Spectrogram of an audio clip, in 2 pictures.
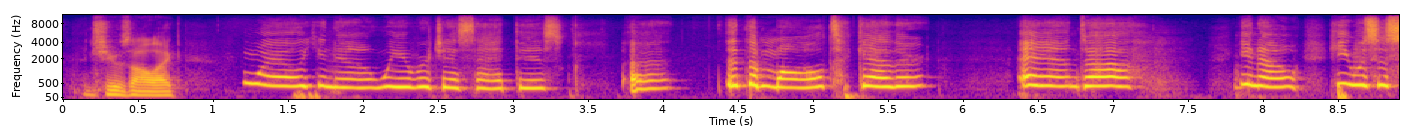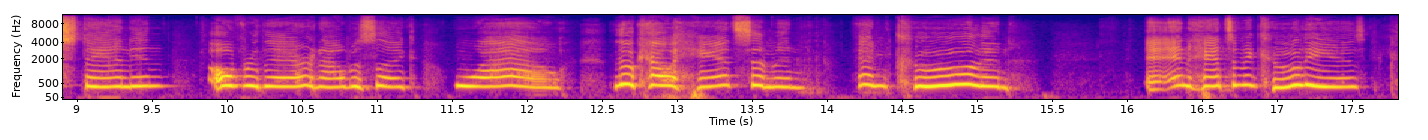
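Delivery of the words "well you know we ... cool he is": very high, slow, put-on girlish voice, wow stretched. Retelling the girl's answer about meeting: put-on girl's voice. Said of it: "my version, 'cause I'm trying".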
